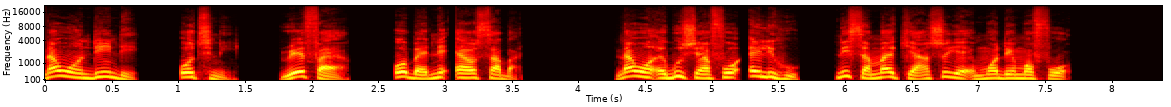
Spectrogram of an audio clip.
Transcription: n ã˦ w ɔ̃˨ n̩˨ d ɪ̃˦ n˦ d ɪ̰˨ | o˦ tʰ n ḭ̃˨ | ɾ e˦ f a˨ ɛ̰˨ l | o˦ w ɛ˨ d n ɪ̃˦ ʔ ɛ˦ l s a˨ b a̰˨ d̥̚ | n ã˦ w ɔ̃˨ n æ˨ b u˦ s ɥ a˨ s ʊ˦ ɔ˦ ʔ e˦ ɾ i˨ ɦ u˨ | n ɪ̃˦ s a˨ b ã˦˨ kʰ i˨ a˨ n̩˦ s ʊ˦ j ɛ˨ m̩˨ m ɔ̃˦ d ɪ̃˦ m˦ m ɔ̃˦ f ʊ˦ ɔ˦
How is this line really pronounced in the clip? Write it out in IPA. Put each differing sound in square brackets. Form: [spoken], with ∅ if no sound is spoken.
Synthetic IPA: n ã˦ w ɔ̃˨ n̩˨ d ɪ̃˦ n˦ d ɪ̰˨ | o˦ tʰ n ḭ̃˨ | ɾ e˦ f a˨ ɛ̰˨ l | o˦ [b] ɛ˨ d n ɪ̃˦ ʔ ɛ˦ l s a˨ b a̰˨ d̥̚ | n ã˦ w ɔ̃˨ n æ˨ b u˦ s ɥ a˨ [f] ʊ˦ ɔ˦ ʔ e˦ [l] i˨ ɦ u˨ | n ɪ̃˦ s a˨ [m] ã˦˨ kʰ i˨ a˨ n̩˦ s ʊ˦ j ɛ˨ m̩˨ m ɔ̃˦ d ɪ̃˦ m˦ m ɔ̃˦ f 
